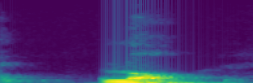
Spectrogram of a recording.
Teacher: এখন পার্ষিক বর্ণ বলার কারণ কি? আমরা যখন ল বর্ণটা উচ্চারণ করি তখন জিহ্বার দুই পাশ থেকে দ্রুত গতিতে বাতাস বের হয়। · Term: পার্শ্বিক বর্ণ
